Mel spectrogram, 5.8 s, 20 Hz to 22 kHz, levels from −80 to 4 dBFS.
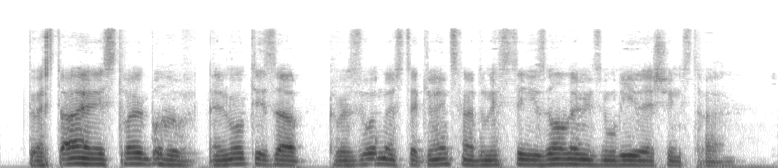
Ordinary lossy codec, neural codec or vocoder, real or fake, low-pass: none; codec, 24 kHz, 0.9 kbps, WavTokenizer, medium music audio release; fake; 10.8 kHz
